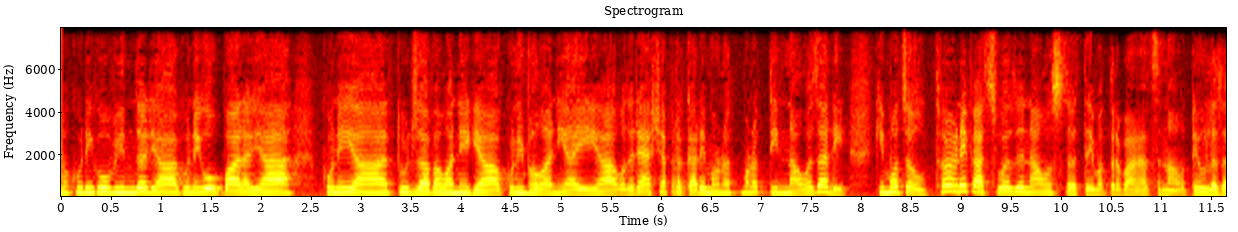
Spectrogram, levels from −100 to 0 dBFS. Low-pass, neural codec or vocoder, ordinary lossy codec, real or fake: none; codec, 16 kHz, 0.5 kbps, X-Codec, WavLM features, trained on Multilingual LibriSpeech; none; fake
